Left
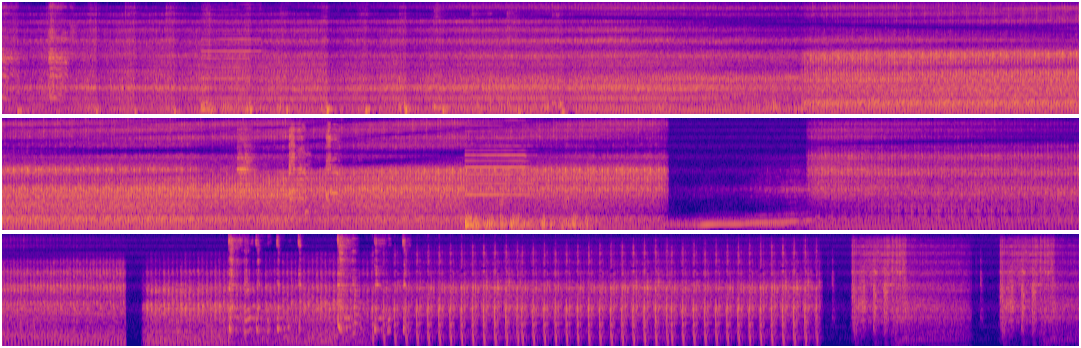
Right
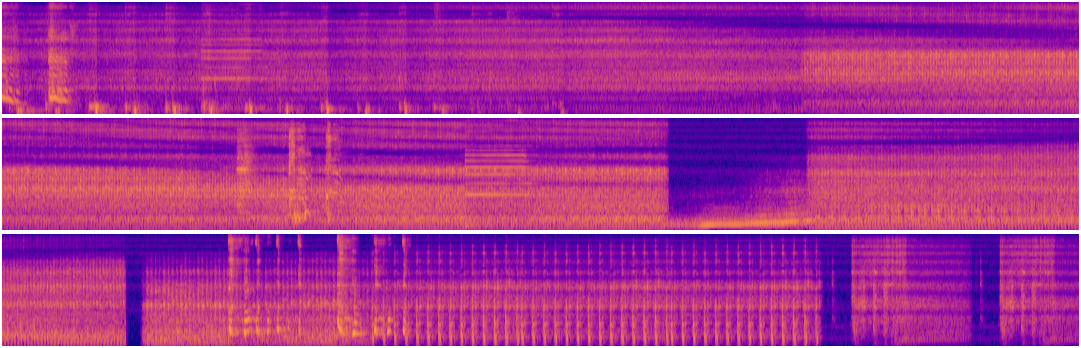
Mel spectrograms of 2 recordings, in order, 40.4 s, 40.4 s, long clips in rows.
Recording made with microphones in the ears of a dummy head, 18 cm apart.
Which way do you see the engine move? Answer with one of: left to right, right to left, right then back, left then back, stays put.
left to right.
